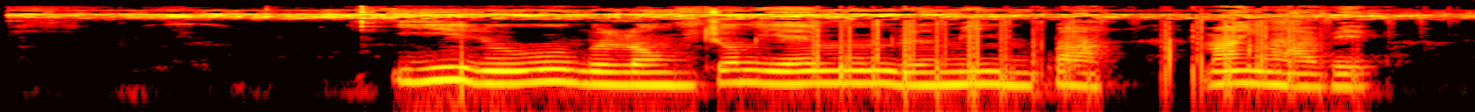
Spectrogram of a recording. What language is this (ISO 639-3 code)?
ksf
